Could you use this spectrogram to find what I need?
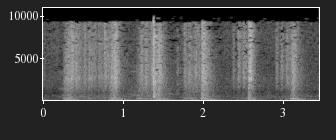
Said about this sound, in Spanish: Y el golpe de martillo que nuevamente hace arriar el paso cuando ya estamos muy cerquita de llegar nuevamente a su casa, a la capilla del santuario.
